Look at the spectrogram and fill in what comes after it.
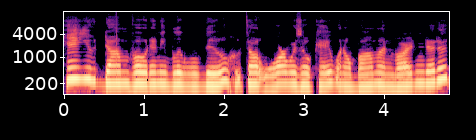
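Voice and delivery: fake sweet, syrupy, buttery put-on voice. Addressing an angry opponent after promising to calm down, in a fake sweet, buttery voice. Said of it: "I'll talk in a nice, buttery, sweet voice".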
